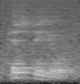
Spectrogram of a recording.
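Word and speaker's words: πιστεύω: I did a little extra work here, not much, but so the Greek word for believe in the New Testament is pronounced pistiu.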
